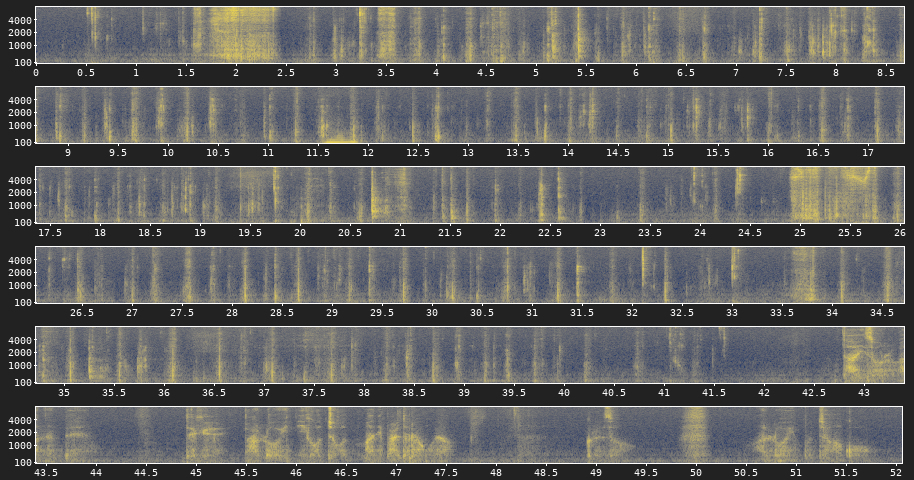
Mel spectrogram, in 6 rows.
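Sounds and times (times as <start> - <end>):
wet mouth clicks and smacks: 0.5 - 0.8
soft low thump: 11.6 - 12.0.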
